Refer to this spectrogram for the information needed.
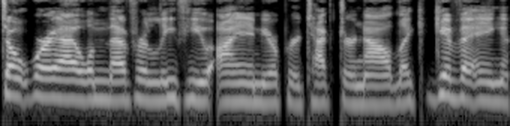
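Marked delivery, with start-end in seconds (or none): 0.0-2.6 put-on motherly, reassuring protective voice. Acting out the hero comforting a rescued kid: imitating Ripley, motherly and reassuring. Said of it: "giving very motherly signals".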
